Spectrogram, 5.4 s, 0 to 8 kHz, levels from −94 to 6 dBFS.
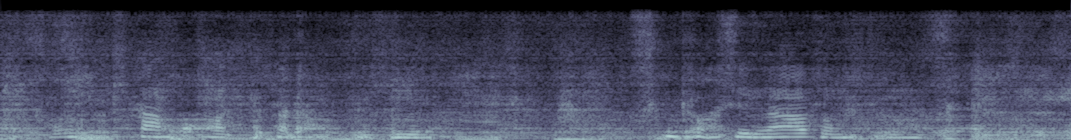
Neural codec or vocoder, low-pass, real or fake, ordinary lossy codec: codec, 24 kHz, 1 kbps, SNAC; 7.2 kHz; fake; none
